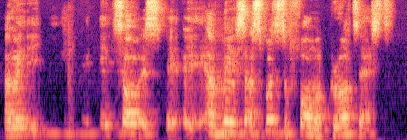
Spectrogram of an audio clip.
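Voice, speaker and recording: A man's voice: sits high, animated, moderate pace, a little mellow, rough recording. A man on a video call arguing earnestly, restarting sentences to clarify his point. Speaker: hangout participant. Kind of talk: casual debate.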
